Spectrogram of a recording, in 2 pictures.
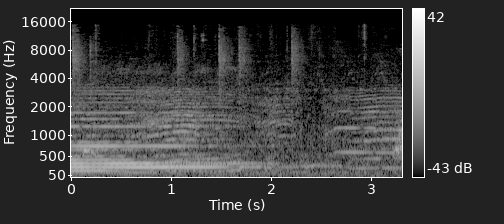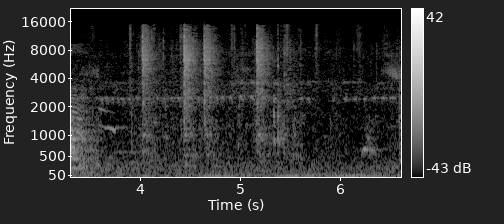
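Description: Cattle lowing: a long moo that bends in pitch and fades over the first two seconds, and a shorter one about three seconds in, followed by faint scattered clicks.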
